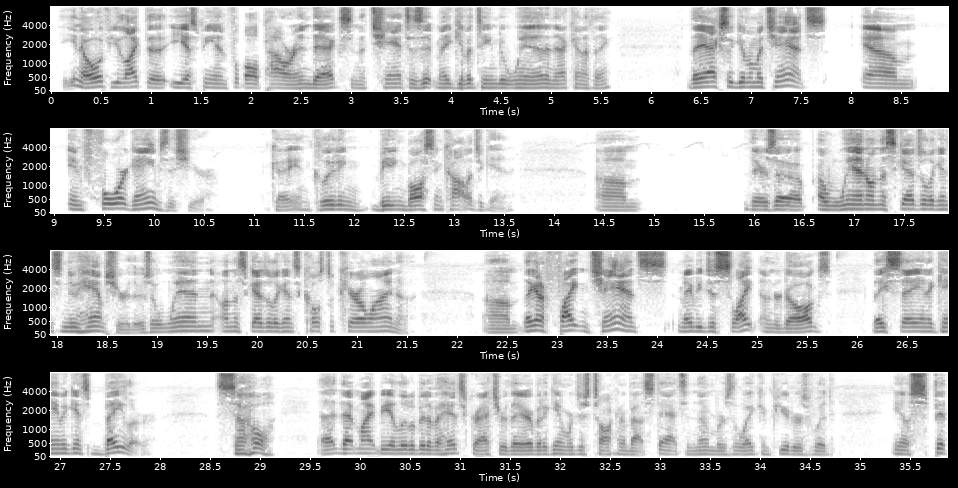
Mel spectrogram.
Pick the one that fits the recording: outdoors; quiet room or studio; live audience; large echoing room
outdoors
